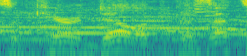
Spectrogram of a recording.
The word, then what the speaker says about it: Carondelet: Carondelet I pronounce it carindella because that's how it's spelled carondelette pronounce how it's spelled whatever open things up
